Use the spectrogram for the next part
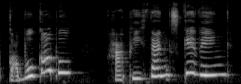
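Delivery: high, beaming turkey voice; grinning turkey. A narrator's reading. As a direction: gobble it out with a big grin. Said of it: "replied Toby with a grin so big".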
